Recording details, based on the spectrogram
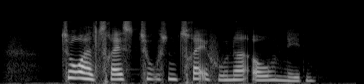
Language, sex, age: Danish, female, 26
